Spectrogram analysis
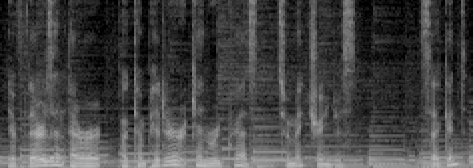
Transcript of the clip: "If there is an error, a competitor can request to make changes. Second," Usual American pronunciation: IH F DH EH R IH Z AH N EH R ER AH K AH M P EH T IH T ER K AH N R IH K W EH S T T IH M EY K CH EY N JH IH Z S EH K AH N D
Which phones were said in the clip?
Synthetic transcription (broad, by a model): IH F DH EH R IH Z AH N EH R ER AH K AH M P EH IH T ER K AH N R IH K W EH S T T IH M EY K CH EY N JH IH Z S EH K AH N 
